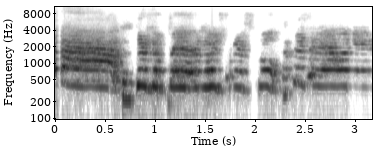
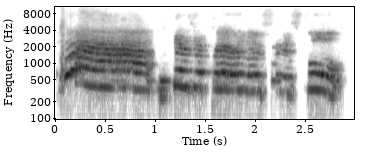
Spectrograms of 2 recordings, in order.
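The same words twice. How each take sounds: First: High frantic yelling of the alarm; panicked shout. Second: High frantic alarm yelled out; panicked shout. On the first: Teacher screaming to the class about a bear. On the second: Teacher shouting the bear alarm again. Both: Acted.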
